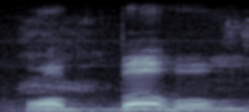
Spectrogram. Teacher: نتقوا، واو ساکن سے پہلے زبر ہے، واو لین ہے، بغیر کھینچ کے پڑھنا ہے۔ ربہم، را کے اوپر زبر ہے، موٹا کرنا ہے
